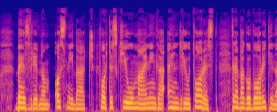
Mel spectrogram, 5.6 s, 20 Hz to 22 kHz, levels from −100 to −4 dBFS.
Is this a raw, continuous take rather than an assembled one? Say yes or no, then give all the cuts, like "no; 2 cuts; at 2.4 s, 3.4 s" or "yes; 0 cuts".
no; 3 cuts; at 1.9 s, 3.8 s, 4.6 s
